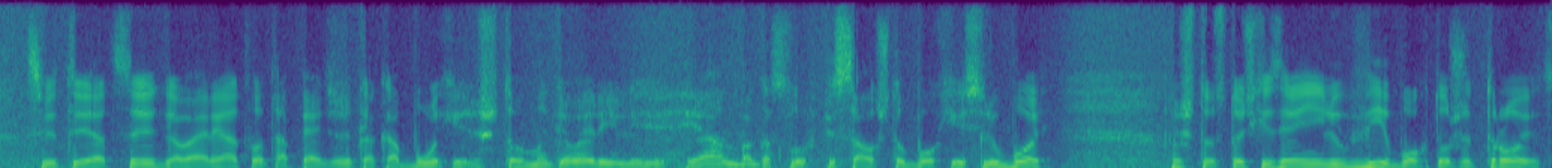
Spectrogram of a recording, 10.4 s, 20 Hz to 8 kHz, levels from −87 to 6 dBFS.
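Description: Gain pumping runs through the clip. The gain swings by around 15 dB. Loud and soft parts sound squashed. The likely cause is gain set far too high, with a fast limiter pulling it down.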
